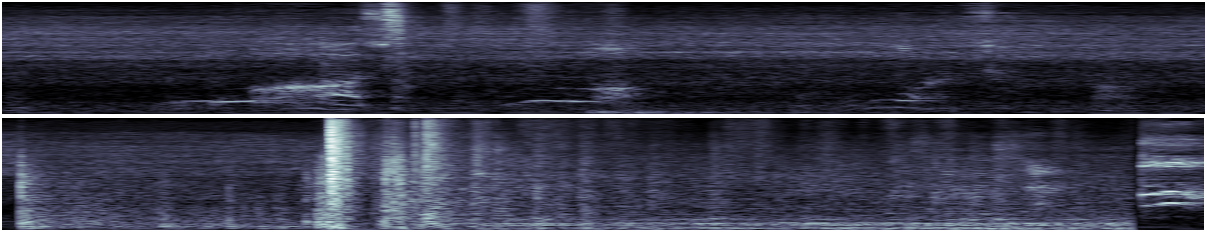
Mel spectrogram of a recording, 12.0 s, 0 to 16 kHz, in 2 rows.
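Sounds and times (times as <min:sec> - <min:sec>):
low rumble: 0:02.9 - 0:04.4, 0:05.8 - 0:11.7
sharp loud cracks: 0:06.1 - 0:11.3
deep explosion boom: 0:06.1 - 0:11.7.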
